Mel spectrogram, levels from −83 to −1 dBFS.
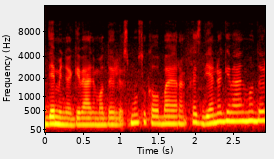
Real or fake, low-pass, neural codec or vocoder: real; 10.8 kHz; none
